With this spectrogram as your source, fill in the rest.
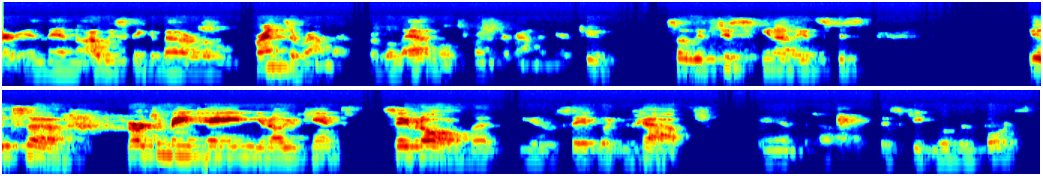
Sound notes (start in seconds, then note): none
